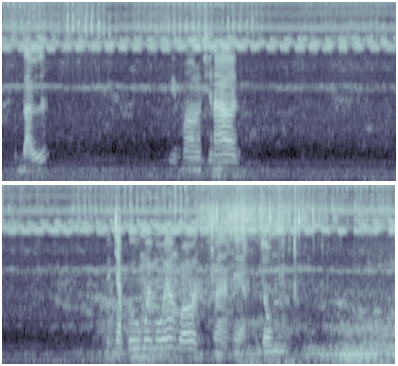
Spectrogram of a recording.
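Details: Farmed crickets kept under a heat lamp during the cold season, calling to find mates before egg-laying; steady high, rapidly pulsed chirping runs throughout, interrupted by bursts of a man talking.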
